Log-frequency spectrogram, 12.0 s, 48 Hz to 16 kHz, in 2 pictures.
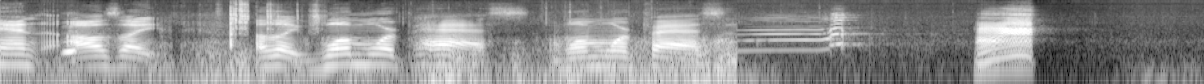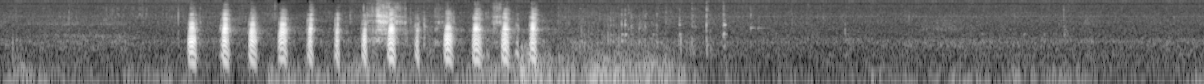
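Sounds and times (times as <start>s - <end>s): duck call quacks: 3.7s - 5.2s.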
